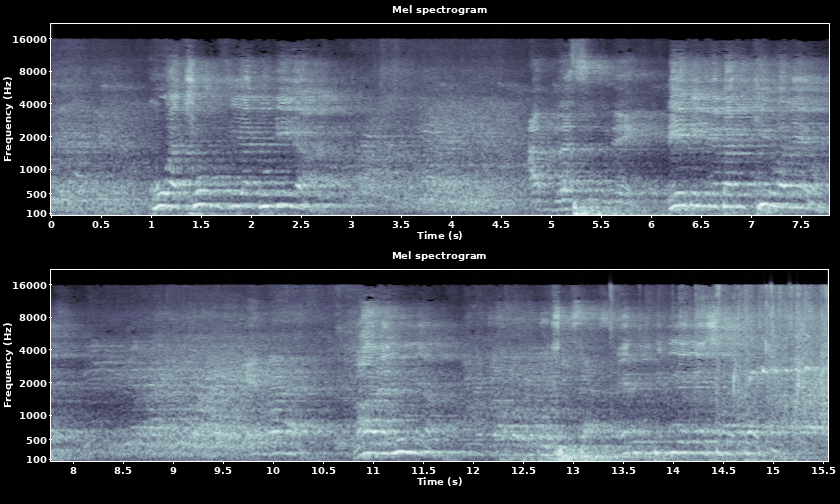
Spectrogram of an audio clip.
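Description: A man speaks with animation through a microphone and loudspeakers in an echoing hall.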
